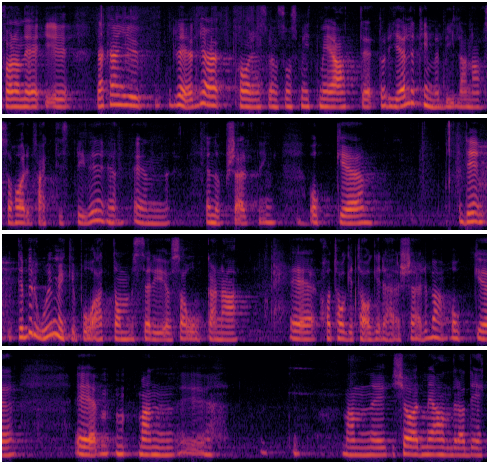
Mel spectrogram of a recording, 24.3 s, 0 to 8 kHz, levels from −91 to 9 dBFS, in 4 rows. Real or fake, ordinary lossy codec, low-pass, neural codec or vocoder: real; none; 7.2 kHz; none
